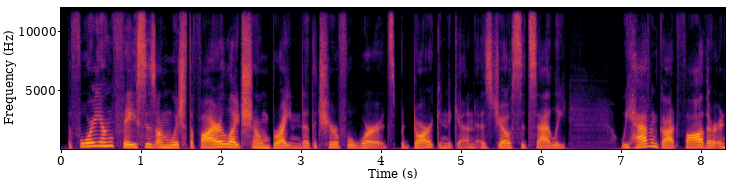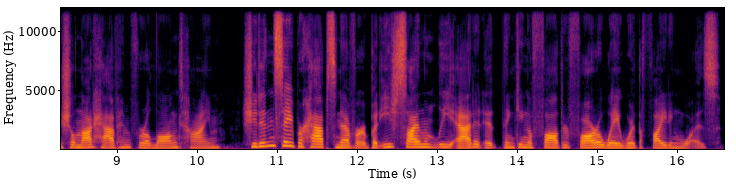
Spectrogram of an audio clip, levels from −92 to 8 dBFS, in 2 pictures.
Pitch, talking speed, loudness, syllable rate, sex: 205 Hz, 190 wpm, -19 LUFS, 4.9 syllables/s, female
